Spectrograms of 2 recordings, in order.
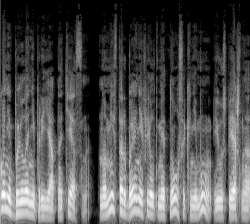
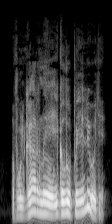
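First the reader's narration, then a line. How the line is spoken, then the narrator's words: Muttering to himself. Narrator (Russian): пробормотал он про себя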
